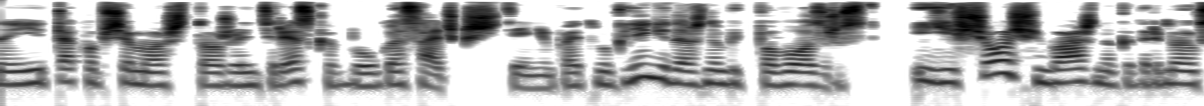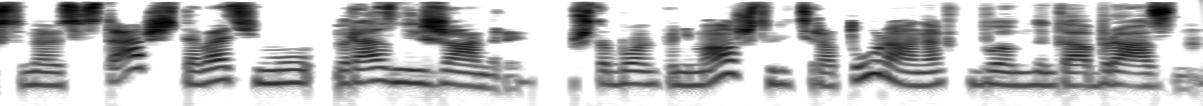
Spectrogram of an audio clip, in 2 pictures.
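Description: A young woman chats casually as a podcast co-host. She talks at a brisk, fast pace. The recording is close and dry, free of room sound. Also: on the low side, no echo. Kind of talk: casual conversational talk.

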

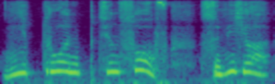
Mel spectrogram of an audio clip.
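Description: A woman's voice: high voice, very slow, dark tone, voice pushed up. A woman voicing a kind, brave and eager young boy in an audio fairy tale, earnest and exclaiming. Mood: pleading.

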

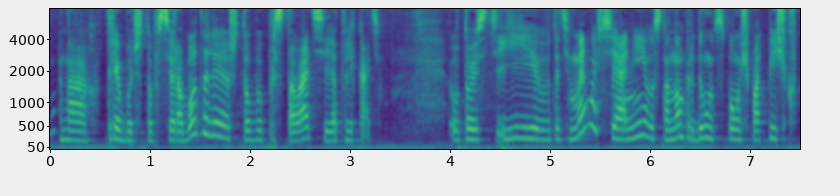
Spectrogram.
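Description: Female interviewee, medium pitch, informal conversational storyteller. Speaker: interviewed comic artist and cat owner.

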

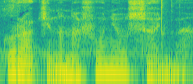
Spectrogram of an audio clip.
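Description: A woman's voice: fairly low pitch, steady tone, normal speed, vocal fry, warm tone, faint music behind. An actress playing an articulate, self-assured young woman with an informal manner in an audio drama. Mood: curious, informal. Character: articulate, lively young woman, opinionated reader and friend.

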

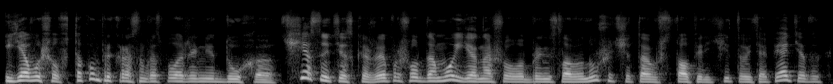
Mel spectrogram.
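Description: A middle-aged man talking casually and reflectively, telling anecdotes emphatically, with halting, repeated word starts. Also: mid-range voice. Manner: animated, emphatic, halting with stammered repetitions. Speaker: podcast host.

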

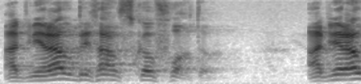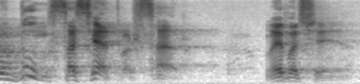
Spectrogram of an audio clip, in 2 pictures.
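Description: An actor playing a blustering old British admiral with booming sailor exclamations in a 1960s radio play. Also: male voice, very animated, moderate pace, sharp tone, full character voice. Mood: blustering, proud.

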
